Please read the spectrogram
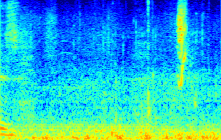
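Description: Wind buffeting the microphone over open water: a steady low rumble with a few faint clicks, and a short hiss near the end.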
